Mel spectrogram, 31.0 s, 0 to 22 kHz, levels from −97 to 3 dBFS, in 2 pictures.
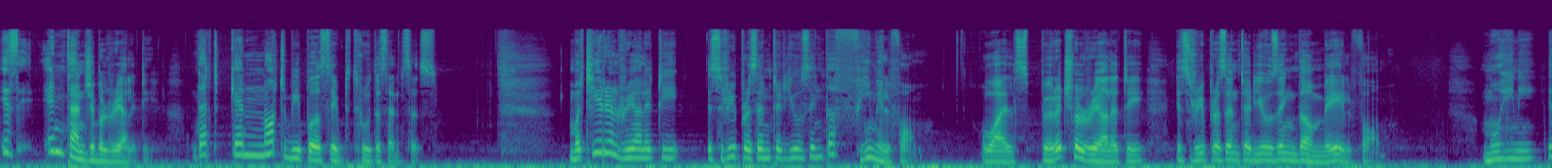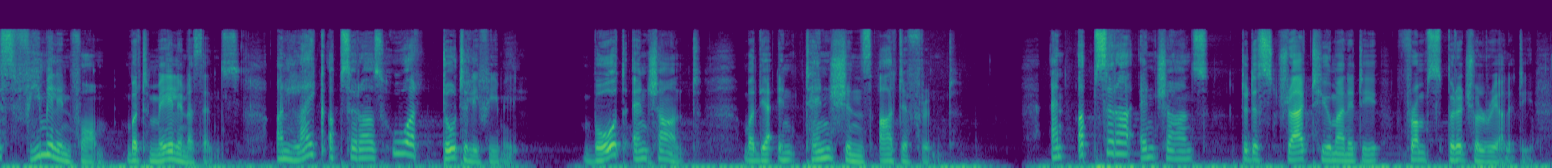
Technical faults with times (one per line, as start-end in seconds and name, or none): none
